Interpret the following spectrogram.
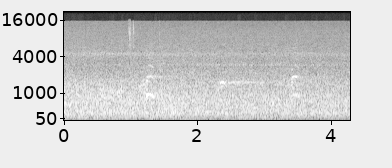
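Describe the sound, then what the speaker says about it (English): Faint, distant goose honks from a bird in the air over an outdoor wetland area, a few scattered calls spaced a second or so apart against a quiet background hiss. "I hear another goose in the air, I think."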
